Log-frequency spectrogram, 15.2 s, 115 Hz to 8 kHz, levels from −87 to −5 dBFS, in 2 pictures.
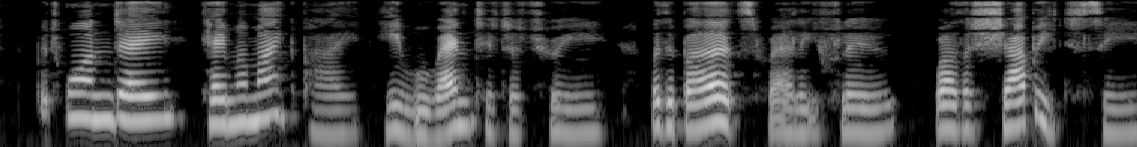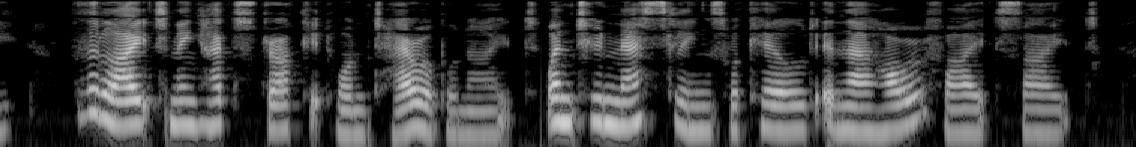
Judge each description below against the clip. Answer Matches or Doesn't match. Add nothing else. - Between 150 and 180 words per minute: Matches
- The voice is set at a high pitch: Matches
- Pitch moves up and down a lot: Doesn't match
